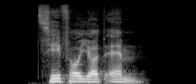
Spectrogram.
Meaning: YMCA
- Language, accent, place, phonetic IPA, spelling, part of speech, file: German, Germany, Berlin, [ˌt͡seːfaʊ̯jɔtˈʔɛm], CVJM, abbreviation, De-CVJM.ogg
